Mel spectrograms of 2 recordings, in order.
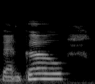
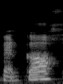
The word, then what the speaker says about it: van Gogh: Arles, artist is Vincent van Gogh, also known as Vincent van Gogh if you pronounce it with the correct Dutch pronunciation, and the date was 1888.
